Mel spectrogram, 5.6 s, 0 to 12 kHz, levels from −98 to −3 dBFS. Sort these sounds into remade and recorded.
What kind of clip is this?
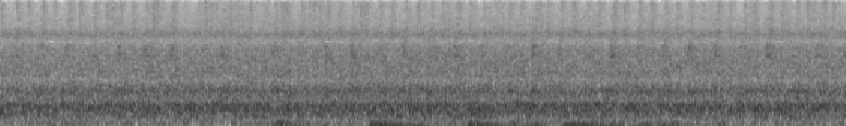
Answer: recorded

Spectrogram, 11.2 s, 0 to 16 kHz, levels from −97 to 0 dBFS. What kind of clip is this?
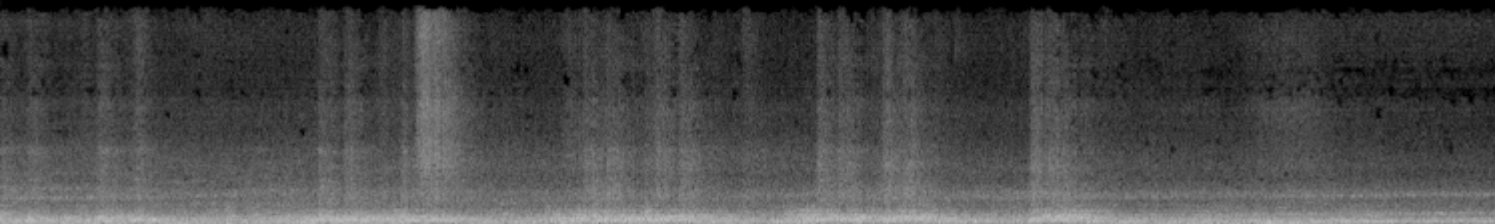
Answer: remade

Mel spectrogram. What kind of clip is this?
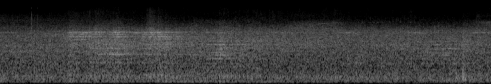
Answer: recorded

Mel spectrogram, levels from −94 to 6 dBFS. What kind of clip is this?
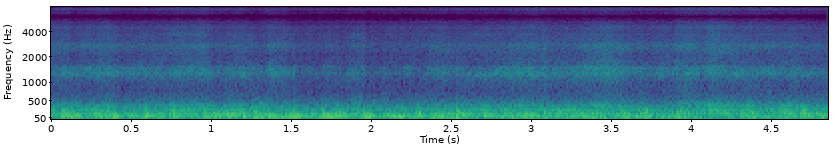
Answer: remade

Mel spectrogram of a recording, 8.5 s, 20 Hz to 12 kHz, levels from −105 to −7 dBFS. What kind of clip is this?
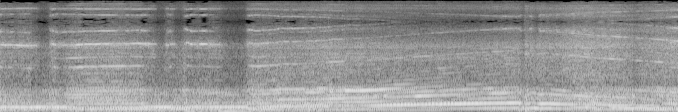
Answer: recorded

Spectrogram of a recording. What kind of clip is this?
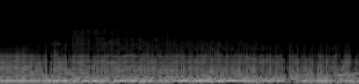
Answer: remade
